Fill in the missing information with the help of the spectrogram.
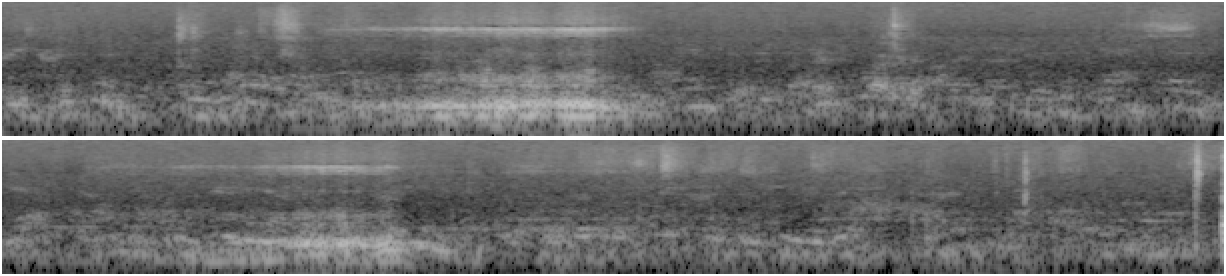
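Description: Two loud, low rumbling snores about five seconds apart, separated by quieter breathing, with faint room noise.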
